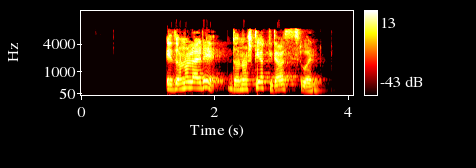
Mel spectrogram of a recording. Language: Basque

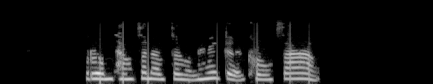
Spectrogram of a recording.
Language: Thai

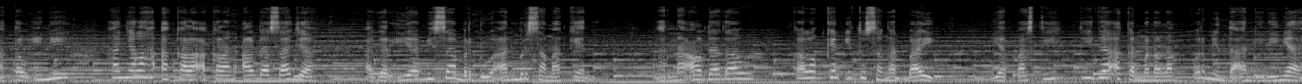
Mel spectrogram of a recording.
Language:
Indonesian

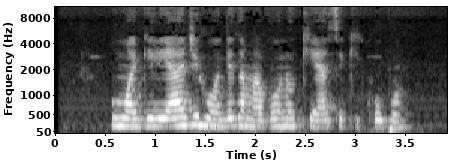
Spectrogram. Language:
Swahili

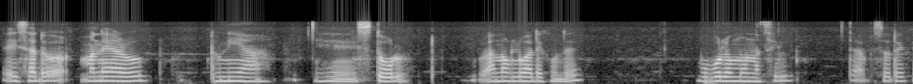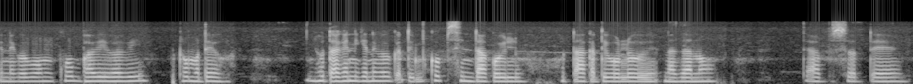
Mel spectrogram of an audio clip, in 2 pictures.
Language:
Assamese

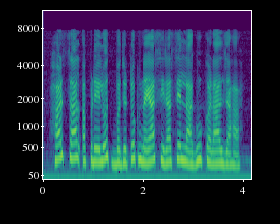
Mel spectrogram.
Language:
Magahi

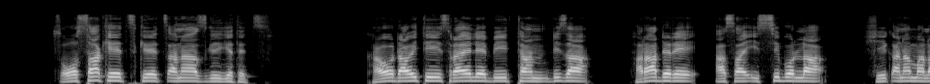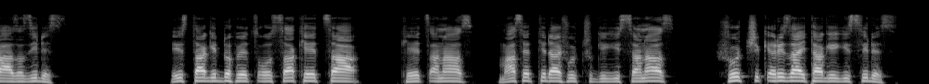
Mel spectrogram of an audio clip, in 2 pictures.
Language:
Gamo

